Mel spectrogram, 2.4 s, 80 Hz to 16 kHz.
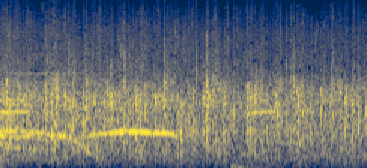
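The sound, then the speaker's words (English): Applause from a live game show audience welcoming a guest, a steady, dense wash of clapping that holds at an even level for the whole 2.5 seconds. “How about a hand for our VIP, Adam Rapoport?”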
